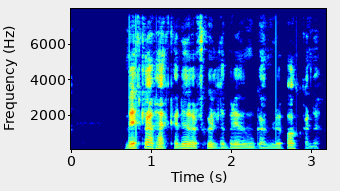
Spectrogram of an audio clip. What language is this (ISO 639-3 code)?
isl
